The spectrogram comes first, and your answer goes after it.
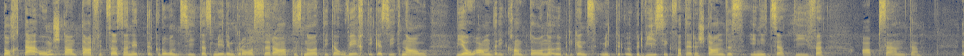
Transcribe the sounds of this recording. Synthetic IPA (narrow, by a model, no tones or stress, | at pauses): d̥ɔχd̥æːʔʊmʃtɑnt̚dɑɾfjɪt͡sɑlsonɪt̚d̥əɾɡ̥ɾʊntsiːd̥ɑsmɪːɾɪmɡɾoːsəɾɑːtəsnøːtiɡ̥əuvɪχtiɡəsiɡnɑːl | viɔʊʔɑndəɾikʰχɑnt̪oːnəʔʏbɾiɡ̥ənsmɪt̚d̥əɾʔʏb̥əɾʋiːsiɡfɔdɛɾəʃtɑndəsinit͡sjɑtiːfə | ʔɑpsændə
